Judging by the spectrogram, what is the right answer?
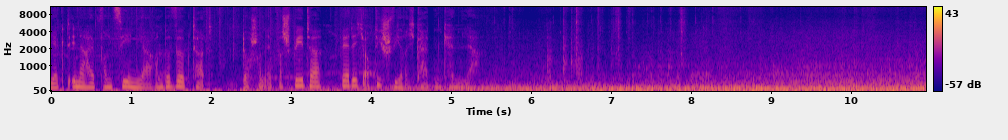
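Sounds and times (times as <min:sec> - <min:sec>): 
speech: 0:00.0 - 0:05.5
car engine rumble driving toward a cocoa plantation near a village: 0:04.6 - 0:10.9.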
